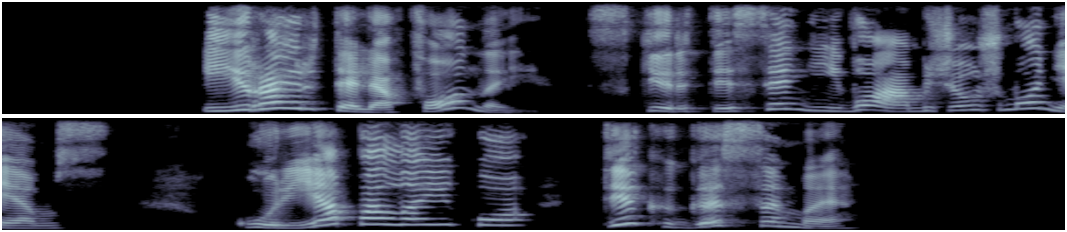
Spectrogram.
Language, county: Lithuanian, Kaunas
